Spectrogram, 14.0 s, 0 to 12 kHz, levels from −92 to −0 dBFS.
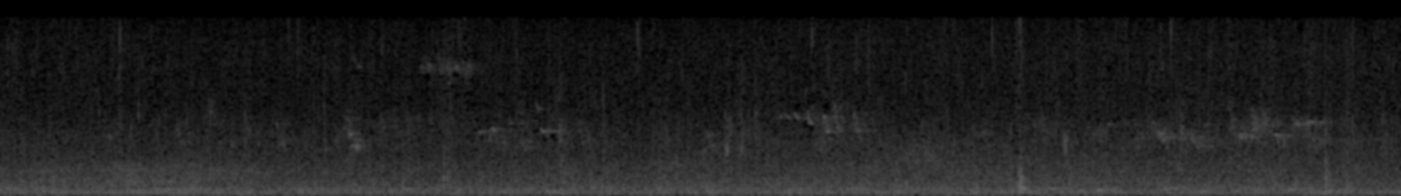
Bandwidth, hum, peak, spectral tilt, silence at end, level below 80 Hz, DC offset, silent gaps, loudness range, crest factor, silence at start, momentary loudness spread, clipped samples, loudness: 12 kHz; none; -36 dBFS; -3.5 dB/octave; 0 s; -78 dBFS; under 0.1%; none; 1 LU; 18 dB; 0 s; 2 LU; under 0.1%; -54 LUFS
